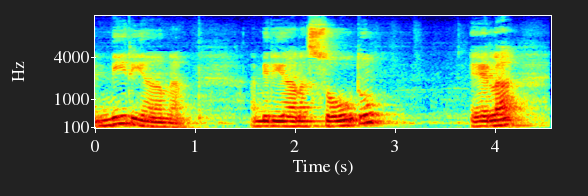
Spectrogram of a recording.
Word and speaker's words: Mirjana: ou no vídeo passado eu falei mirjana mas a forma correta de pronunciar o nome dela é Mariana a Mariana Souto ela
